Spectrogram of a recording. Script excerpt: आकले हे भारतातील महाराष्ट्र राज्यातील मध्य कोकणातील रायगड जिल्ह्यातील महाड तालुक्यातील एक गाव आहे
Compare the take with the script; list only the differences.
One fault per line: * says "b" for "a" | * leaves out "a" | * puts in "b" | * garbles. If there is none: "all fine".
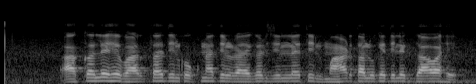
* leaves out "महाराष्ट्र राज्यातील मध्य"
